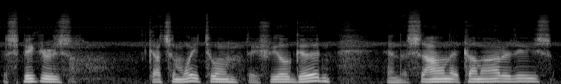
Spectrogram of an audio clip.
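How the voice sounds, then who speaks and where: A man's voice: medium pitch, measured pace. A man giving a casual, unscripted product review in a plainspoken, folksy way.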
